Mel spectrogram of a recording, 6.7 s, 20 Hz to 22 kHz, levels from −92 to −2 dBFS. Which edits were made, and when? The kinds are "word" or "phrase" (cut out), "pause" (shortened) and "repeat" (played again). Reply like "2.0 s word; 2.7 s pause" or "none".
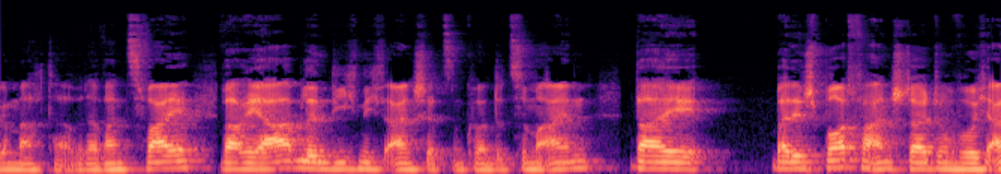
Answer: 1.4 s pause; 4.1 s pause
